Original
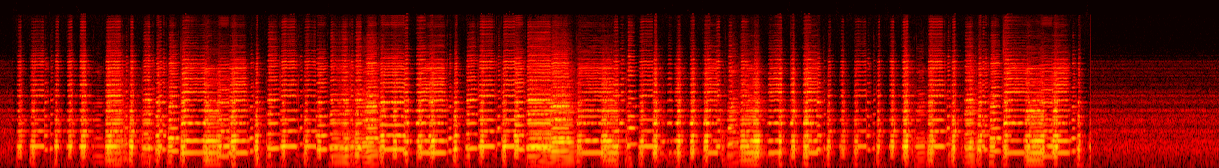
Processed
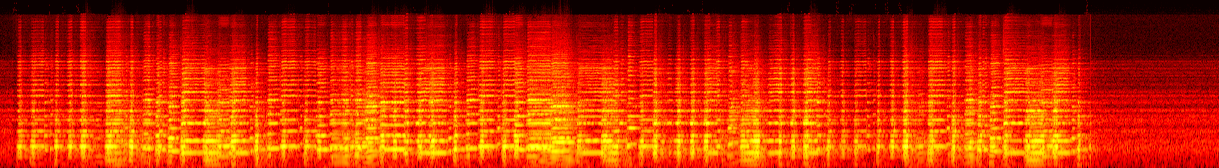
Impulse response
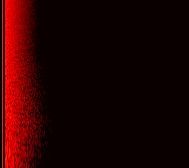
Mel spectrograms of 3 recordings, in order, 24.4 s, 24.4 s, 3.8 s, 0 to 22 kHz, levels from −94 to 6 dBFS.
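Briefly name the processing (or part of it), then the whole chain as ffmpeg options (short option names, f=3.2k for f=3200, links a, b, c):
saturated reverb return: -filter_complex "[0:a]asplit=2[a][b];[1:a]atrim=start_sample=2205[c];[b][c]afir=irnorm=-1:irlink=0,asoftclip=type=tanh:threshold=-22dB,volume=-10dB[d];[a][d]amix=inputs=2:normalize=0,volume=8dB"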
